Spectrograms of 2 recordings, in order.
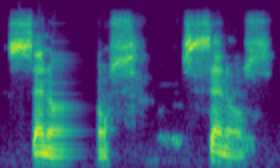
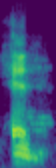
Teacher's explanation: the word for old is senos senos which the sen part over time eventually turned into hen in modern Welsh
